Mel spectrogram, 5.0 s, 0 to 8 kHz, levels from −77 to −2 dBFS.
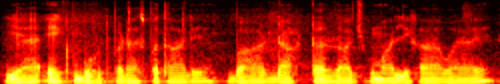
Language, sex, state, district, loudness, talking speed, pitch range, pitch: Hindi, male, Uttar Pradesh, Saharanpur, -18 LUFS, 145 wpm, 100-105 Hz, 100 Hz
